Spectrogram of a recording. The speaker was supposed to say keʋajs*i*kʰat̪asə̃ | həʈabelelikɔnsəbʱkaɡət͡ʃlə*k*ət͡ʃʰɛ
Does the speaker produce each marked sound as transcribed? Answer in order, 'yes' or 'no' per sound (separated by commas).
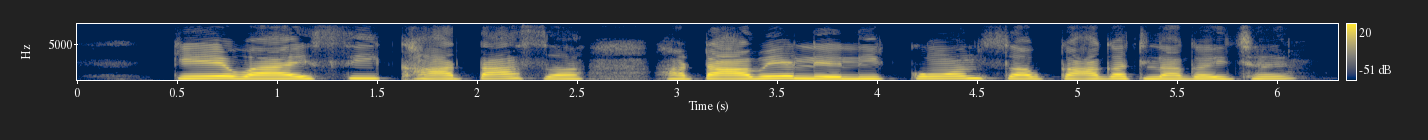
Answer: yes, no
